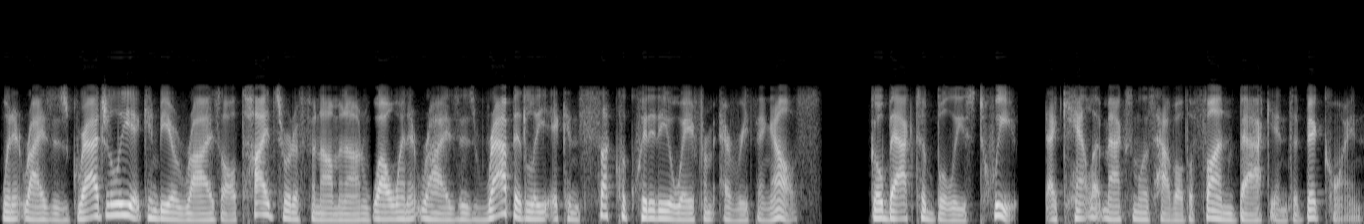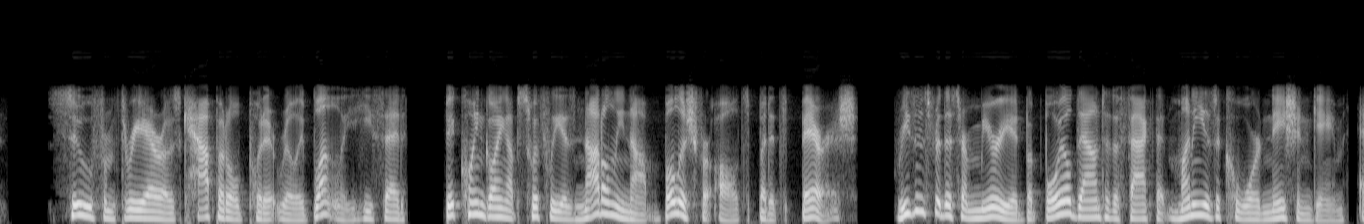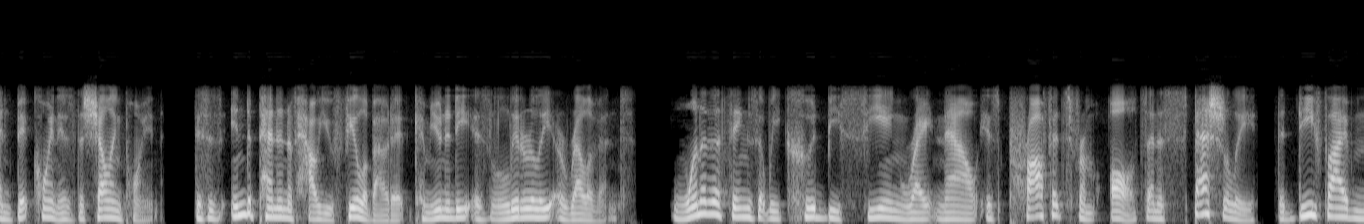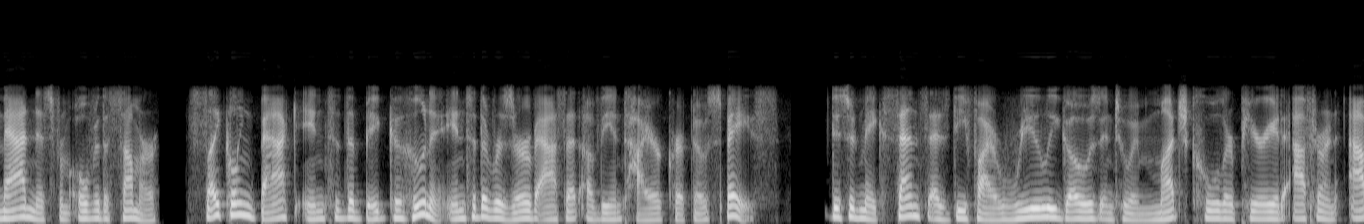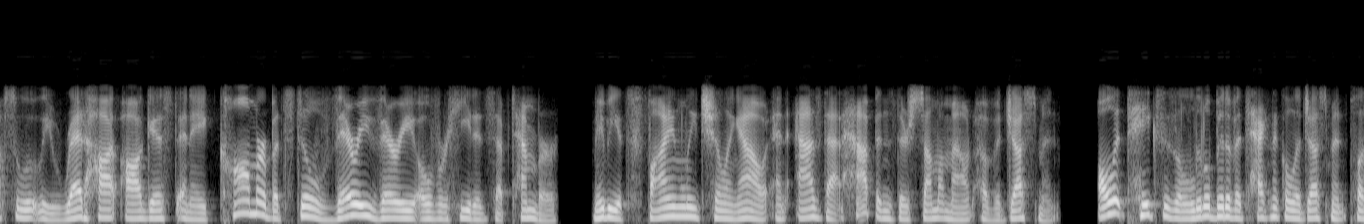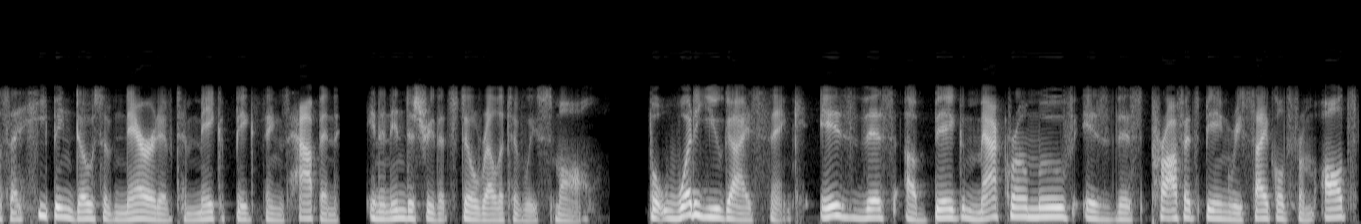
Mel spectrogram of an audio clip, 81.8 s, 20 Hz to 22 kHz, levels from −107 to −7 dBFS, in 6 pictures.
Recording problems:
high frequencies cut off; severe; nothing above 4 kHz

